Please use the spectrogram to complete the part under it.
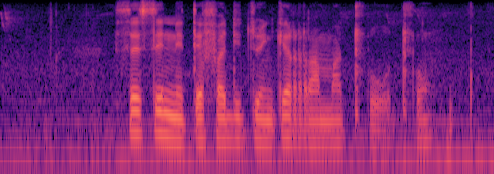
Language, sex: Tswana, male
